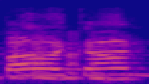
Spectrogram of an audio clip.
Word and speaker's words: balagan: personal organization expert and I'm gonna say it wrong balagan did I say that right you said it right yeah balagan beone personal organization and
